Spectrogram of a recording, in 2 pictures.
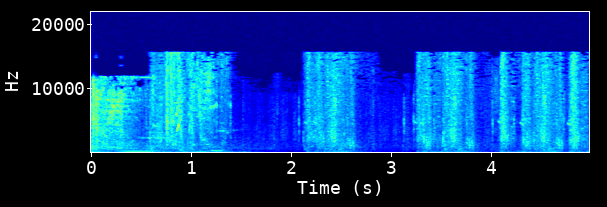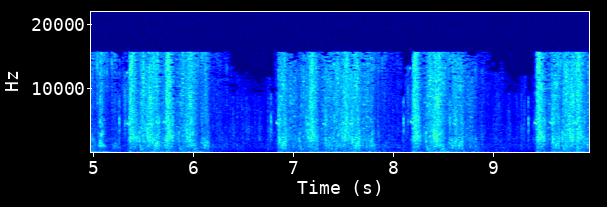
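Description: Wooden walls and stairs are built with rapid clacks.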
